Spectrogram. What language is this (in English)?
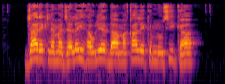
Central Kurdish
